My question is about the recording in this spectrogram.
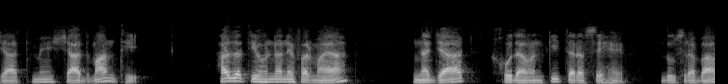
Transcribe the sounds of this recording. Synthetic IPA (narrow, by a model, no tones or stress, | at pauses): aːt̪mẽʃa̰ːd̪maːnt̪ʰḭː | hɐzɾət̪juːɦənːanefɐɾmaːja | nɐd͡ʒaːt̪ | xʊd̪aːʋə̃nd̪kit̪ɐɾəfseɦɛː | d̪uːsɾa̰baː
